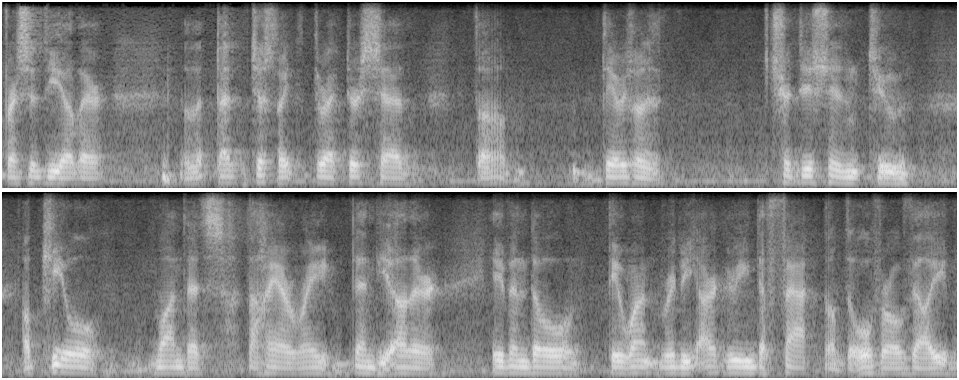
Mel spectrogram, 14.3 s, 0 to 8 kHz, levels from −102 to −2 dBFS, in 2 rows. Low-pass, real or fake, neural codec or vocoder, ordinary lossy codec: 7.2 kHz; fake; codec, 16 kHz, 1 kbps, FunCodec, trained on LibriTTS, 50 frames a second; Opus, 32 kbps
